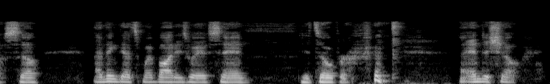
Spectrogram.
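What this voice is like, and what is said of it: Tired, dry, fading voice. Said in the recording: “I'm tired. My voice is, my mouth is dry. My throat is, my voice is starting to go.”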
